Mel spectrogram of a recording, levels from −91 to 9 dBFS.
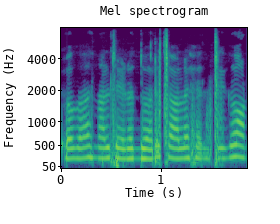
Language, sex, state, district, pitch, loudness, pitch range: Telugu, female, Andhra Pradesh, Anantapur, 220 Hz, -14 LUFS, 215-225 Hz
